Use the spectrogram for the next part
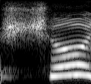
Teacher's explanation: अब देखिए इनके अगर हम उच्चारण की बात करें तो श जो है इसका होता है तालु से, यानी तालव्य से।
